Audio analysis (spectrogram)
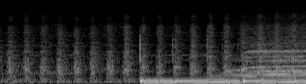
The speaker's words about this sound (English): I think you should play the train.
